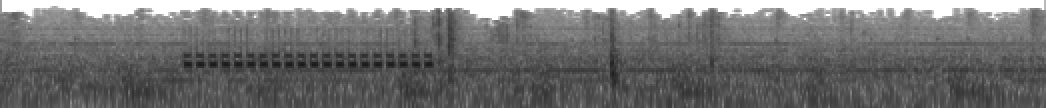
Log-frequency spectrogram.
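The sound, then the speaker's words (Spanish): A car phone rings with one warbling electronic trill lasting about a second, clear, over a low steady engine rumble as a woman drives in the rain with the wipers on, then a soft click as she picks up the call. “El teléfono del coche suena y ella descuelga.”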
